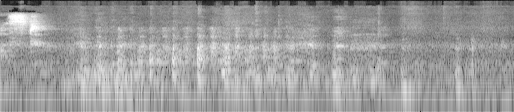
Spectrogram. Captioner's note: audience laughs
